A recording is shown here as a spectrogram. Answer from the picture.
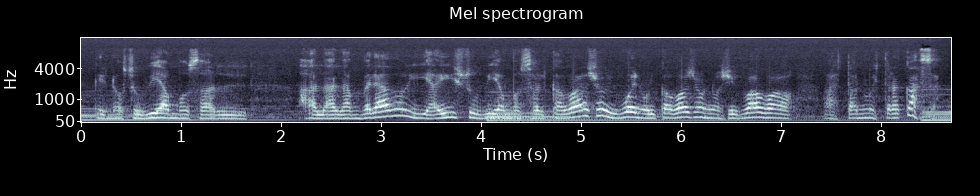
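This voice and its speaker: Fairly low in pitch, a woman talks at a fairly slow pace with lively intonation as music plays in the background. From Argentina, Santa Cruz (Río Gallegos). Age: 90s. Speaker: family elder telling life story. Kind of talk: oral history interview. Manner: halting, many fillers.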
